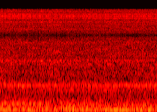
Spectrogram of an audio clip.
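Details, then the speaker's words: Furnace blower after cleaning a dirty squirrel cage: steady low whoosh and hum running smoothly, former imbalance rattle gone. "motors are on it's running very smooth I don't hear that rattling noise anymore"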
